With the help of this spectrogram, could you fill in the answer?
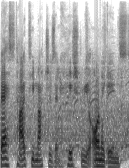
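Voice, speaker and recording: A man speaks at a medium pitch in a Geordie accent. Noticeable background noise runs underneath. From northern England, Newcastle. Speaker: gaming video creator. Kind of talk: gameplay commentary.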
